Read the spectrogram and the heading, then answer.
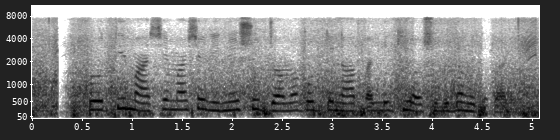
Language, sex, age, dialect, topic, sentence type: Bengali, female, 18-24, Western, banking, question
